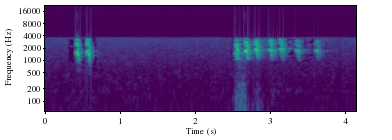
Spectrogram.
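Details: American robin at night, Southern Ontario, Canada, May 4 2022, arriving back at the nest to check her eggs with a quick call: two sharp notes, a pause, a low thump, then a fast run of about seven clipped, chattering notes.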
